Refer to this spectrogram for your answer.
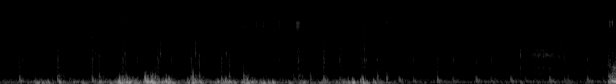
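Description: Irregular dull clicks and knocks, about four a second, as the steering shaft is rocked in a worn lower bushing.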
